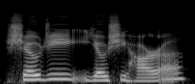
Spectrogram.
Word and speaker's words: Shoji Yoshihara: I'm going to butcher this. Shoji Yoshihara. – Sounded good.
